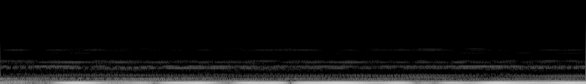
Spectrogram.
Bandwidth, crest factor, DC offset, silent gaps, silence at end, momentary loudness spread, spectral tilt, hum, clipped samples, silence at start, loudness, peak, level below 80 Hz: 1.1 kHz; 8 dB; under 0.1%; none; 0 s; 11 LU; -14.5 dB/octave; none; under 0.1%; 0 s; -21 LUFS; -10 dBFS; -18 dBFS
